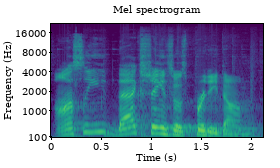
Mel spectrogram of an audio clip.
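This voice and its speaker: A man's voice: on the high side, wildly swooping pitch, normal speed, a bit bright, faint music behind. A man narrating a casual, joke-filled video review in a wry, profane, mock-exasperated way. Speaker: movie reviewer.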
